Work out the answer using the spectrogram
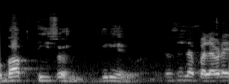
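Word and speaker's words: βαπτίζω: palabra es griega Sí y la palabra se pronuncia baptizo baptizo no Y la palabra el significado de la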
